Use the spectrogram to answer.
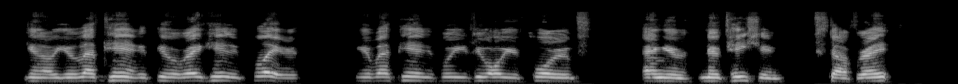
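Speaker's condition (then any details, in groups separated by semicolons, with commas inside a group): Cerebral palsy; congenital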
